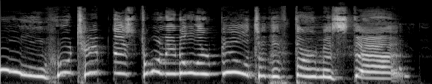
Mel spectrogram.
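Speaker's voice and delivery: squeaky, very high, defensive dad voice. Describing how their dad always sounds, imitating dad's high defensive voice. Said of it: "that's what dad's voice sounds like all the time".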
